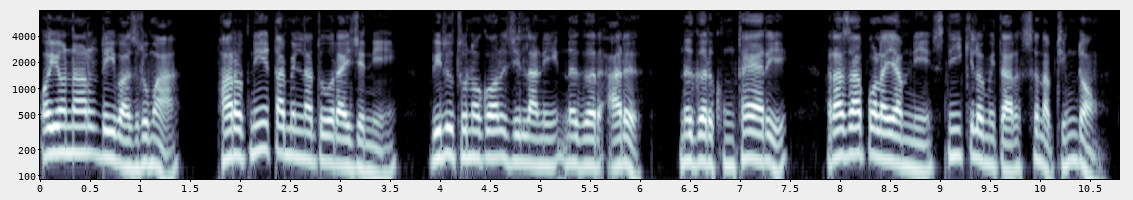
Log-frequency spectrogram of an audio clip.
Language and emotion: Bodo, neutral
